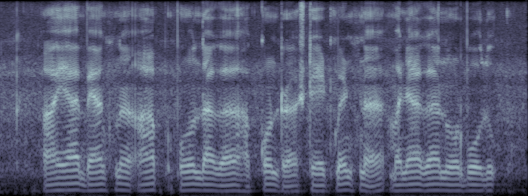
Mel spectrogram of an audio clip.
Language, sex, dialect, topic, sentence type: Kannada, male, Dharwad Kannada, banking, statement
